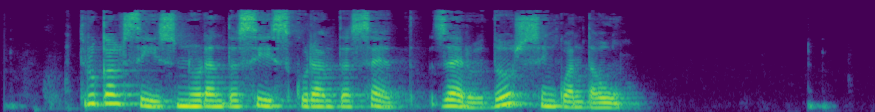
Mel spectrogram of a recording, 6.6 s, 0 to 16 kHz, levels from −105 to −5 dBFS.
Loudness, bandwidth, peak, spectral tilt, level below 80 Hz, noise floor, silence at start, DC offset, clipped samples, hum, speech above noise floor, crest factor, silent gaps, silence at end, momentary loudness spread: -23 LUFS; 11.5 kHz; -8 dBFS; -5.5 dB/octave; -72 dBFS; under -90 dBFS; 0.6 s; under 0.1%; under 0.1%; none; over 68 dB; 16 dB; none; 1.75 s; 8 LU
